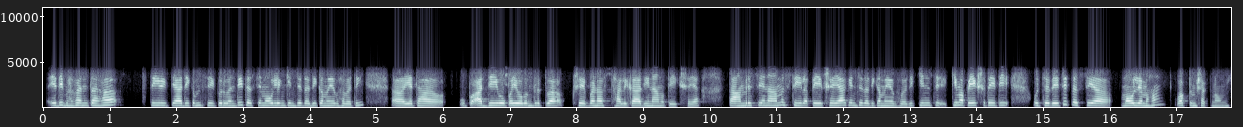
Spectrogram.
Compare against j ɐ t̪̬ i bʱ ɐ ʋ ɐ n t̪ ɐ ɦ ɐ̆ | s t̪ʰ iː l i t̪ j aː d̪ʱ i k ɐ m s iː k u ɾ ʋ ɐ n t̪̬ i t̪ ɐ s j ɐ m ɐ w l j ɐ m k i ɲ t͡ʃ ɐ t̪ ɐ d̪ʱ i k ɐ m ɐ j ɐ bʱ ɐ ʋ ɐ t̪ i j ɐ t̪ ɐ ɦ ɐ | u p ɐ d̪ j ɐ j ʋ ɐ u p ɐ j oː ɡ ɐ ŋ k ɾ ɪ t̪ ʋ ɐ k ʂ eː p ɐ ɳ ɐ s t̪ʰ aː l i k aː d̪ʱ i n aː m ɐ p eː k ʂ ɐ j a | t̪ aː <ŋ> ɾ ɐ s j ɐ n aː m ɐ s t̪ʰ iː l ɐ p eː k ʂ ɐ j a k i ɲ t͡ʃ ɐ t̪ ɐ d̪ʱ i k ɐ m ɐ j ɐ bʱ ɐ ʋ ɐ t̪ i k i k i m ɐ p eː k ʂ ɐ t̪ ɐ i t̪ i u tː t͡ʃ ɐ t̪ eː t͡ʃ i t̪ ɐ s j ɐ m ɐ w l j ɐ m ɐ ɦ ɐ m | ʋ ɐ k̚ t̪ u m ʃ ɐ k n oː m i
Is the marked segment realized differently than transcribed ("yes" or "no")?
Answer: yes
